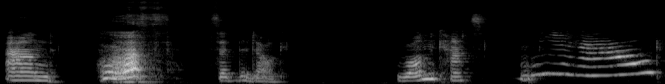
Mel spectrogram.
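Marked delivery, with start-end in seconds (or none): 1.0-1.7 loud, higher, rough bark; expressive dog woof. Shown as a demonstration. Teacher leading children in animal sounds, expressive dog woof. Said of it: "say this with loads of expression". 5.2-6.6 high, stretched-out meow within the word; meowing like a cat. Shown as a demonstration. Teacher reading with children, meowing like a cat. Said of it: "just like animals".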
